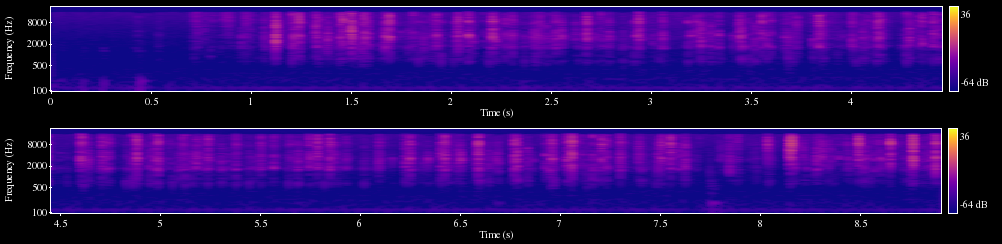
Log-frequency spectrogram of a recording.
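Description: A black, hollow, hand-sized plastic handheld game controller is held in both hands while fingertips repeatedly press and click its buttons. The result is a rapid, fairly steady run of sharp clicks like typing, bright and short, over a constant low hum.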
